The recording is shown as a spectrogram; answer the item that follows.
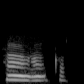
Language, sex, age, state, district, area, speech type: Goan Konkani, female, 18-30, Goa, Murmgao, rural, conversation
